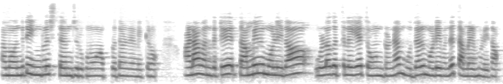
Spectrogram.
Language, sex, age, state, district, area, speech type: Tamil, female, 18-30, Tamil Nadu, Namakkal, urban, spontaneous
